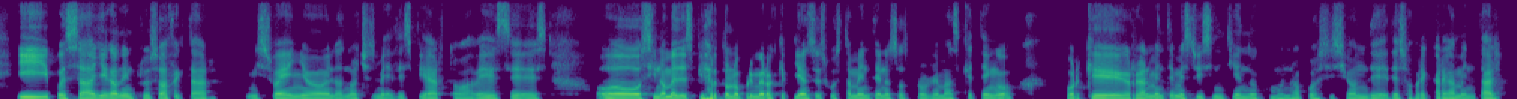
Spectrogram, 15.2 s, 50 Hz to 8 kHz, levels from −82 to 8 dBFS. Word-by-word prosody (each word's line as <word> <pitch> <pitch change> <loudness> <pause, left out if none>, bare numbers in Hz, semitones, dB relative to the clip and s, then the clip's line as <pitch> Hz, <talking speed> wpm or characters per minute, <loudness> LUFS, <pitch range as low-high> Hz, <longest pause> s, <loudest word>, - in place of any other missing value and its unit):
Y 140 0 +6
pues 145 +1 0
ha 165 +2 +5
llegado 180 0 +3
incluso 175 +1 -2
a - - +4
afectar 135 -1 -2 0.4
mi 125 -3 -6
sueño, 135 +1 +1
en 130 - -1
las 115 -1 -3
noches 125 0 -5
me 115 0 -3
despierto 125 -1 -4
a 120 - -4
veces. 130 -2 -2 0.5
O 130 -1 +5
si 125 +2 -3
no 135 +1 +3
me 145 0 +5
despierto, 130 +4 +2
lo 125 -4 +2
primero 125 +1 +3
que - - -8
pienso 125 0 +1
es 125 - -13
justamente 125 -1 -2
en 120 - 0
estos 120 +1 -5
problemas 120 +2 -4
que 110 - -10
tengo, 120 +1 -1 0.5
porque 135 -1 +3
realmente 165 +6 0
me 170 - +1
estoy 150 0 -4
sintiendo 155 0 -3
como 125 -6 -6
en 120 - -4
una 140 +2 -2
posición 130 0 -4
de 130 -2 -1
de 120 - -2
sobrecarga 115 +3 -2
mental, 125 +4 -1
130 Hz, 180 wpm, -22 LUFS, 125-145 Hz, 0.5 s, Y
